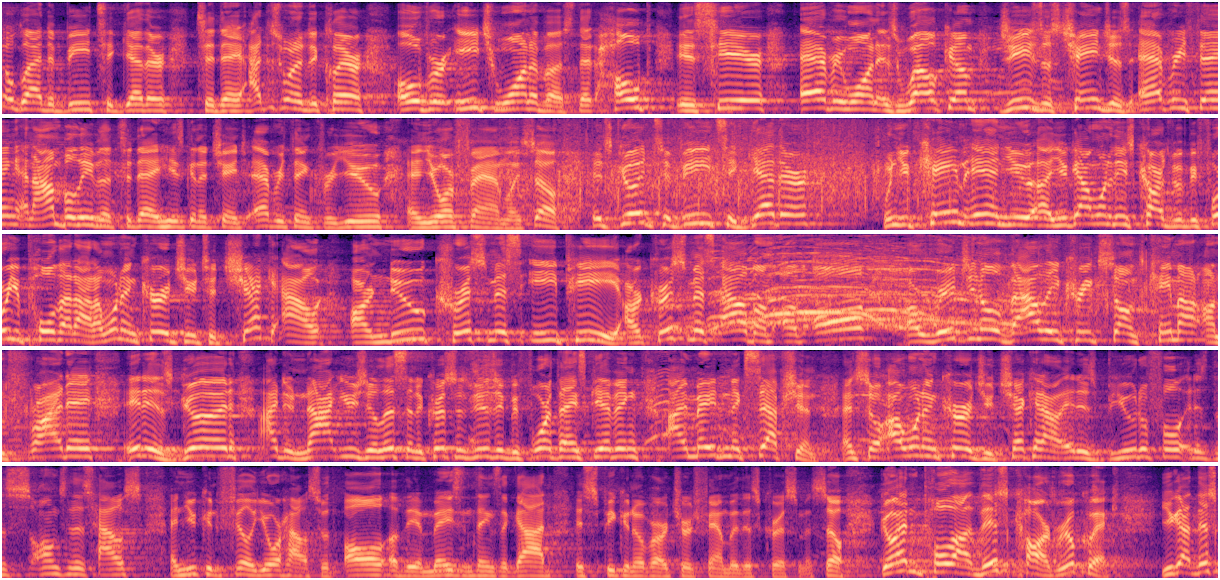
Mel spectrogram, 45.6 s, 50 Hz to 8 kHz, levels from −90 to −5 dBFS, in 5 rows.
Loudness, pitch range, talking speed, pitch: -14 LUFS, 155-215 Hz, 215 wpm, 195 Hz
